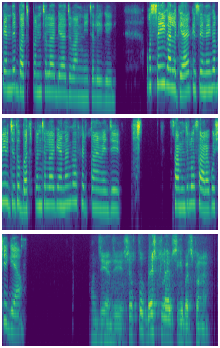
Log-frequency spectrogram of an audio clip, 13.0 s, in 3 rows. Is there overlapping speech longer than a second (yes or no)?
no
